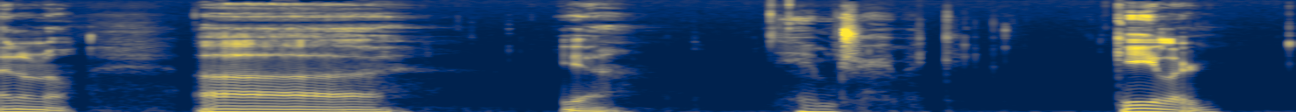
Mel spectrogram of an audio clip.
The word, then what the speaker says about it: Hamtramck: yeah ignore that E Yeah ignore the E is silent or something Hamtramck I did know that one uh that sounds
